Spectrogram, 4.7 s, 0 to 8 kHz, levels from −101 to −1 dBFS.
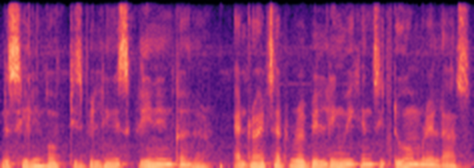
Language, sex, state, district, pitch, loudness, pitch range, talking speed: English, male, Arunachal Pradesh, Lower Dibang Valley, 120 Hz, -19 LUFS, 115-125 Hz, 250 wpm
